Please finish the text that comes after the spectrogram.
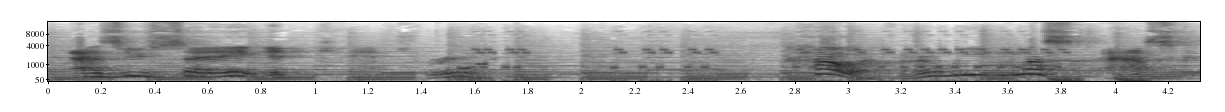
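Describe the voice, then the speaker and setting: A woman voicing a smug, condescending prosecutor in a courtroom game, formal, superior and deliberate. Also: medium pitch, sing-song, over music.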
